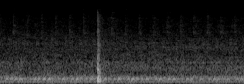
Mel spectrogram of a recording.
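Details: Suzuki F6A engine previously misfiring, backfiring and not idling, after valve clearance adjustment, new spark plugs and flushing oil: steady even idle with smooth low pulse and one brief click, no misfire or popping; runs cleanly.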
